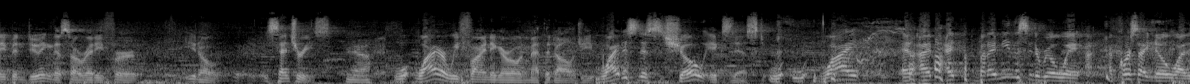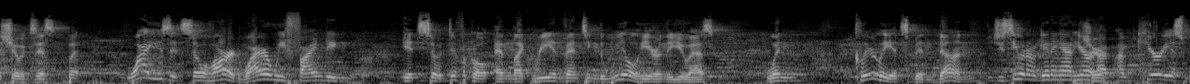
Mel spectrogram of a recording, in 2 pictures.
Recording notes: Continues its live broadcast from Fort Collins.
